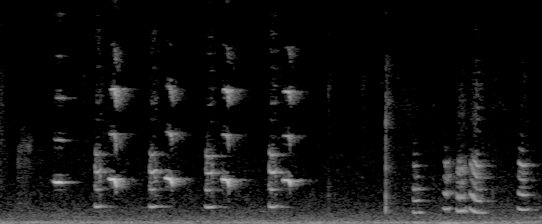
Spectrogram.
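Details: Parrot chirps repeated steadily about twice a second, each a clear ringing note, followed by a sharp click and a faster jumble of mixed chattering calls.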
